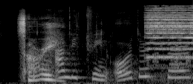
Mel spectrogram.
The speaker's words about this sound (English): So for example, this one's designed to make it sound like I'm in a classroom. No idea what this class is about.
